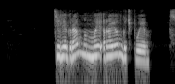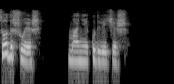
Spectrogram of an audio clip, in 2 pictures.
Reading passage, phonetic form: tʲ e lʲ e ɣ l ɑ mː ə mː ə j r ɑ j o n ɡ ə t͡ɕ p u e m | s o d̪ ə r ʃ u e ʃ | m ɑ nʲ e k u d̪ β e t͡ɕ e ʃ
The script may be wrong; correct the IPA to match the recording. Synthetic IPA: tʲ e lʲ e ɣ r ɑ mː ə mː ə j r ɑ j o n ɡ ə t͡ɕ p u e m | s o d̪ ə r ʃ u e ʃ | m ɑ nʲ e k u d̪ β e t͡ɕ e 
